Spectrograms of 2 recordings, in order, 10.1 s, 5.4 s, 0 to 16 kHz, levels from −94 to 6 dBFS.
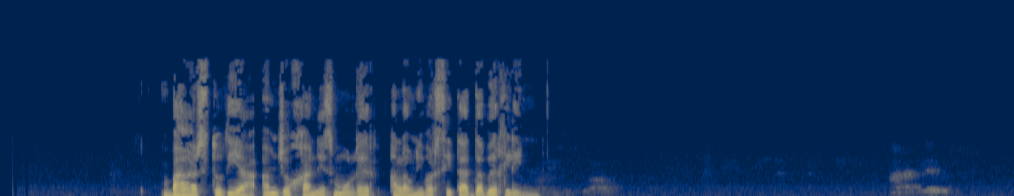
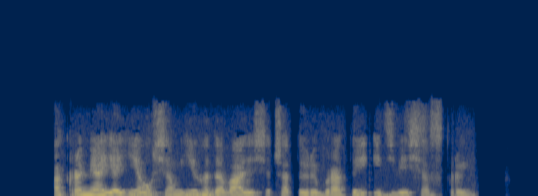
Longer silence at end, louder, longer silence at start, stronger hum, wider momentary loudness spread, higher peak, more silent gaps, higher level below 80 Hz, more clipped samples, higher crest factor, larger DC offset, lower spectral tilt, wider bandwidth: first, 4.75 s vs 0.65 s; first, -26 LUFS vs -30 LUFS; first, 1.65 s vs 0.55 s; neither; second, 10 LU vs 13 LU; first, -4 dBFS vs -12 dBFS; second, none vs 2.93-2.97 s; second, -76 dBFS vs -70 dBFS; neither; first, 26 dB vs 18 dB; neither; about the same, -6 dB/octave vs -6 dB/octave; first, 11.5 kHz vs 8 kHz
